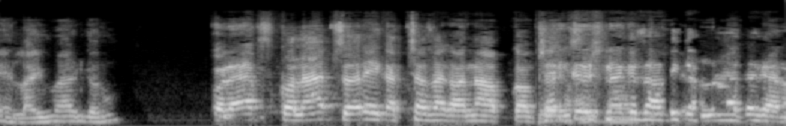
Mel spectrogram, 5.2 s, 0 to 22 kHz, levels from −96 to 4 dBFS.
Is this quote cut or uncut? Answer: cut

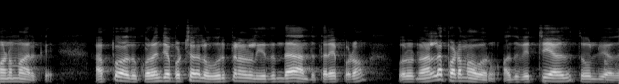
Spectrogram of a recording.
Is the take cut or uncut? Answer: uncut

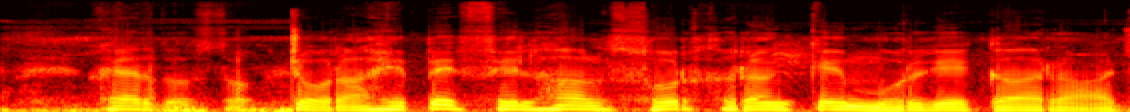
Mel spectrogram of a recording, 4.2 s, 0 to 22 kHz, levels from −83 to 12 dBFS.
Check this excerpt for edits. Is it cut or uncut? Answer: cut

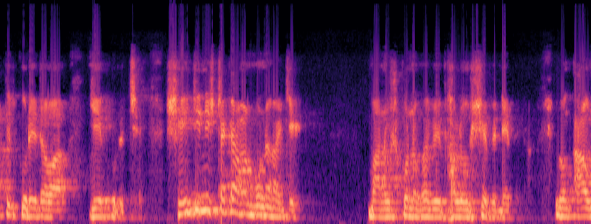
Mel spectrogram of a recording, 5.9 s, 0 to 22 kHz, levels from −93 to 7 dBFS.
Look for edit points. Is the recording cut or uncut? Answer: uncut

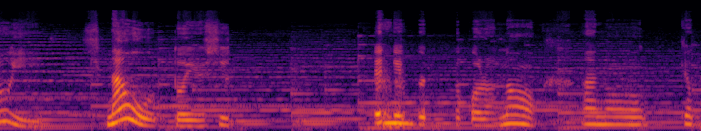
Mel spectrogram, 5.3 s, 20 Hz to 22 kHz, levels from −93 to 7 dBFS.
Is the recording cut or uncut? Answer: uncut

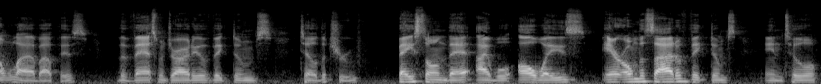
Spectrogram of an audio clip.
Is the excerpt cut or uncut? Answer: cut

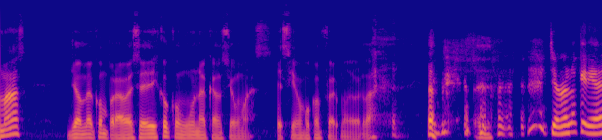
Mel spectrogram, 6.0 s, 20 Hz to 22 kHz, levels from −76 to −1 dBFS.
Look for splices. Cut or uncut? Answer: cut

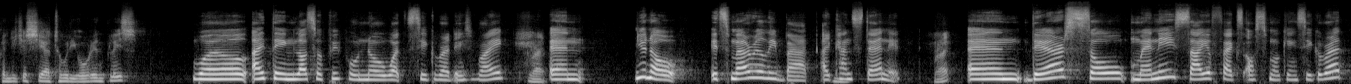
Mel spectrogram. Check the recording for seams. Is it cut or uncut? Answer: uncut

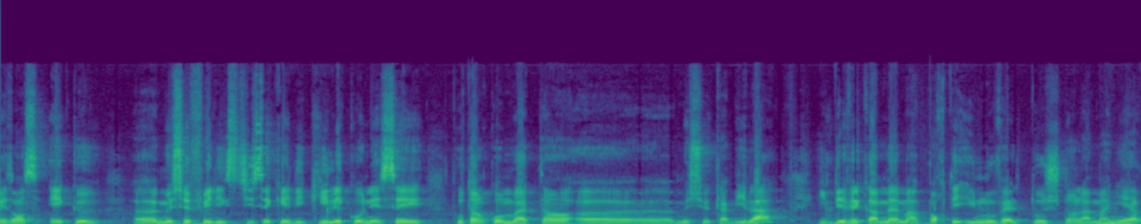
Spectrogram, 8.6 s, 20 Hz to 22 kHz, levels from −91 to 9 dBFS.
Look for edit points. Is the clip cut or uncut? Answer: uncut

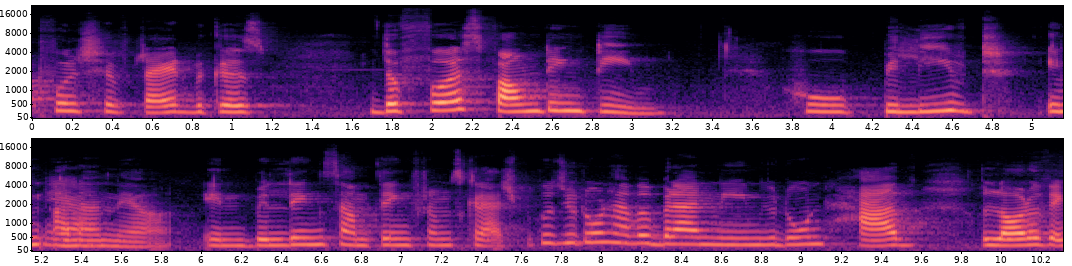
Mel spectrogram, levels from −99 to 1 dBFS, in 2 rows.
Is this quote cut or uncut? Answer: uncut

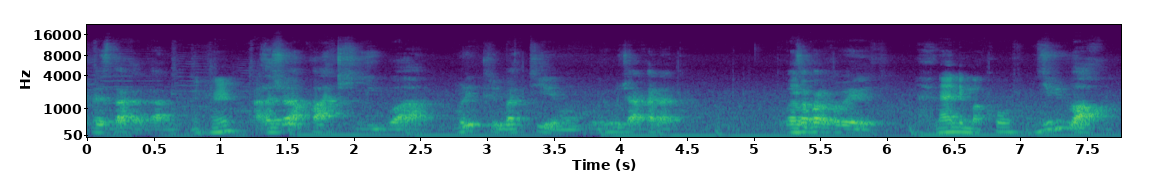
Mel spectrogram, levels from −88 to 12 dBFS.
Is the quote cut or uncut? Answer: uncut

